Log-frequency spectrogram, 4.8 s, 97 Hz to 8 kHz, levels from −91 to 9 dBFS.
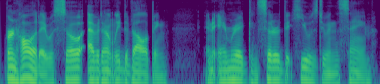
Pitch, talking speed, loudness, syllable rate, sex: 95 Hz, 190 wpm, -21 LUFS, 7.3 syllables/s, male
